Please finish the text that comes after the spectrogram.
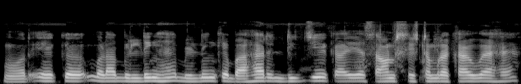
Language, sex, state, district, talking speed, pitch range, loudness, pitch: Hindi, male, Jharkhand, Palamu, 185 wpm, 145-155 Hz, -18 LUFS, 150 Hz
